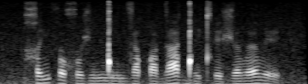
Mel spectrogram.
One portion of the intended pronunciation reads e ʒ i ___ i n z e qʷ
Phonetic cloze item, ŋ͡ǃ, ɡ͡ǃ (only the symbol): ŋ͡ǃ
